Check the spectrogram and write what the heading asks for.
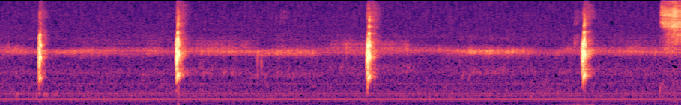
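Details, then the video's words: A small frog that got indoors, found in a house's middle room with pet cats huddled around it, gives four sharp, short clicking chirps spaced two to three seconds apart over a faint, steady high-pitched hum. "Frogs make weird sounds."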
